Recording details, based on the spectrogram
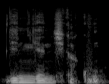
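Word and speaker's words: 人間失格: 없어 노롱거 휴망음 근데 인간 실격을 일본어 원어로 발음하면 닌겐 시카쿠 멋있어 느낌 있어 인간이라니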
